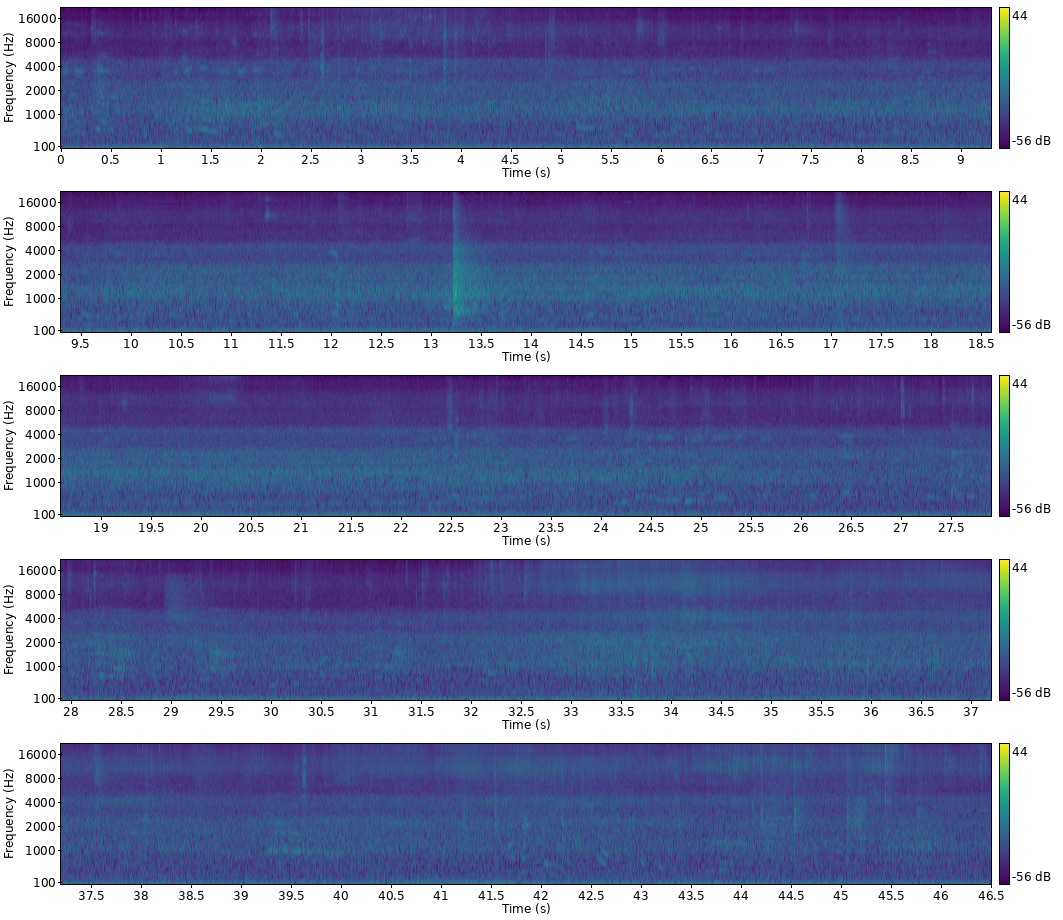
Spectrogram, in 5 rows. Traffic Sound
0:16.6 0:46.5

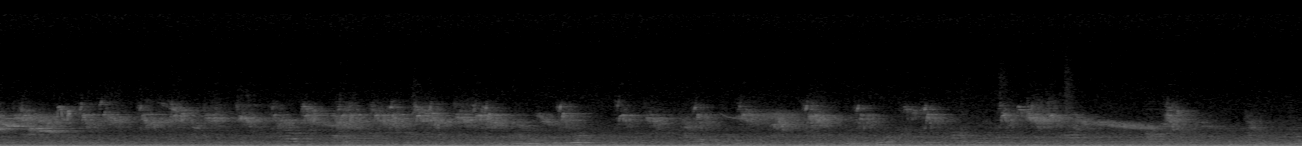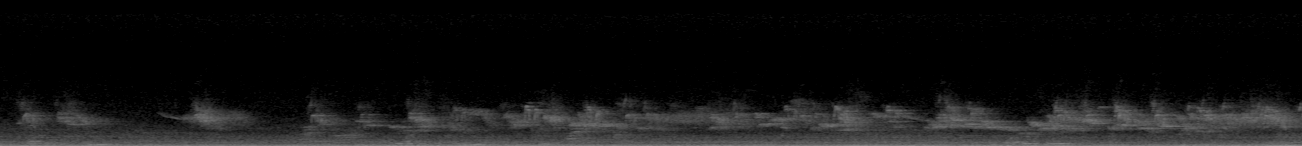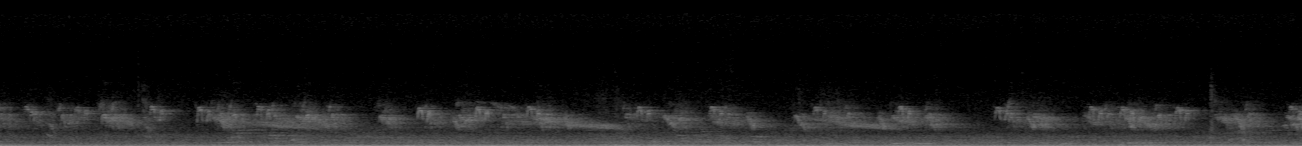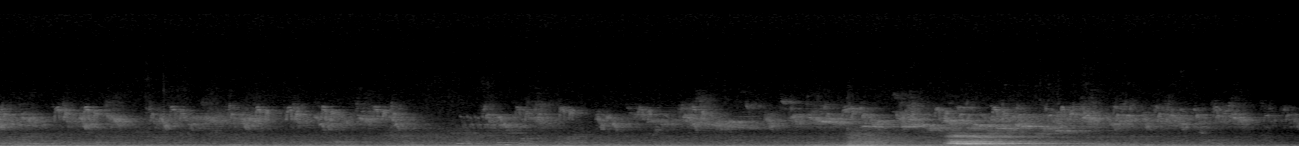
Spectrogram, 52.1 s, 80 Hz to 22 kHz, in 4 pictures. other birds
0:45.1 0:51.5

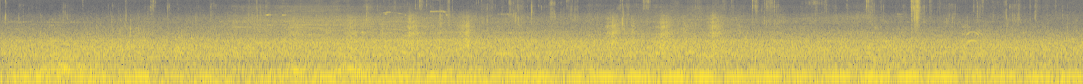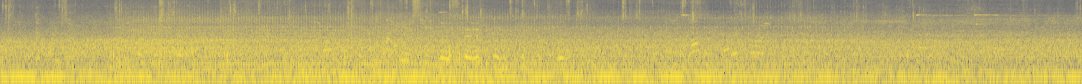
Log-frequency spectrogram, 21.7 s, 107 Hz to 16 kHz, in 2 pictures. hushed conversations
0:08.5 0:20.4

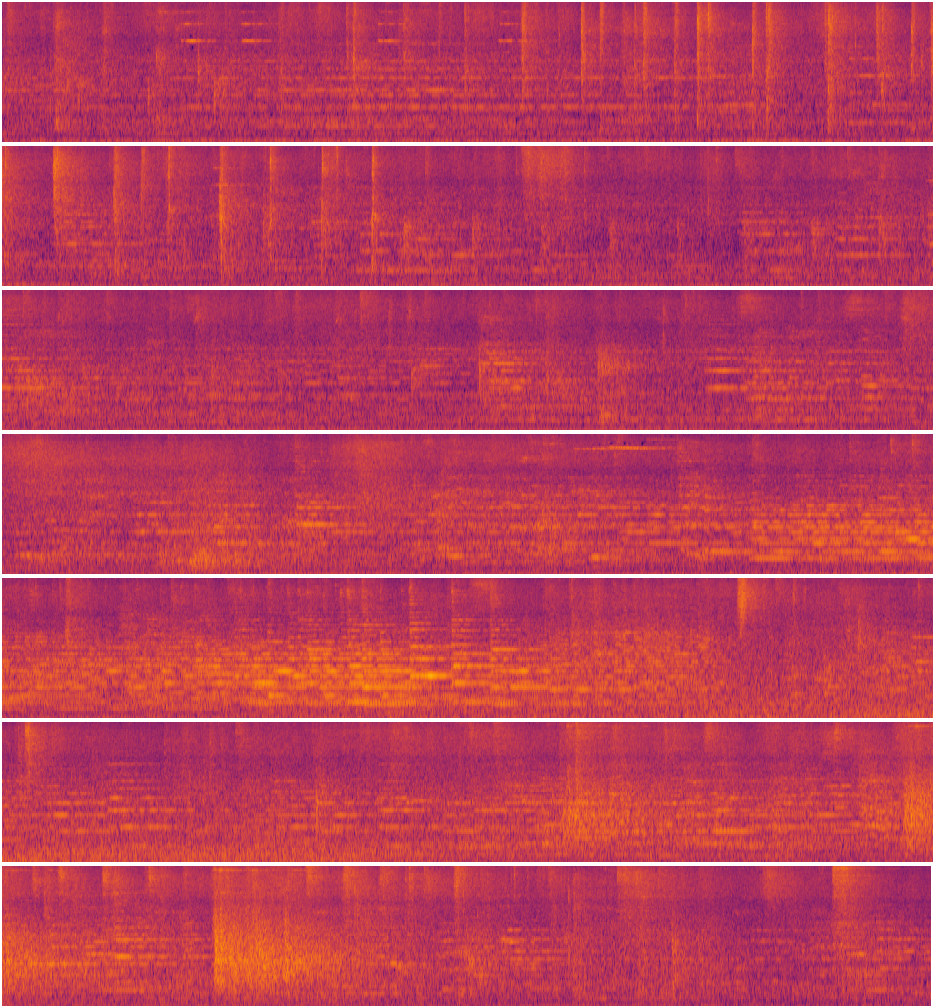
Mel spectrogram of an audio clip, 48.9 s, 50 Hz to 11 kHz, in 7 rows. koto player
0:26.0 0:44.5

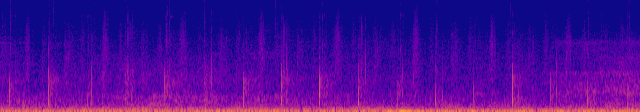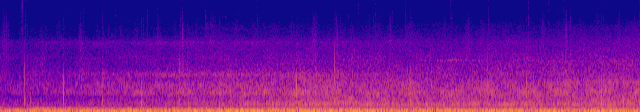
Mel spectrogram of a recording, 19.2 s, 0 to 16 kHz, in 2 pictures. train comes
0:08.3 0:19.2

